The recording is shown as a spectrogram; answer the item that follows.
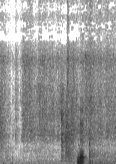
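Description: Soft rustling as a cookie is handled and flipped over in its cardboard box, lasting about a second, followed by a woman saying "look".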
